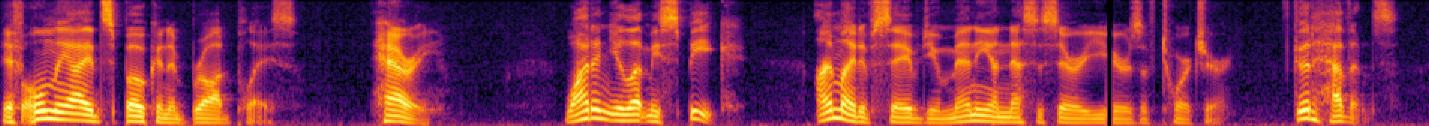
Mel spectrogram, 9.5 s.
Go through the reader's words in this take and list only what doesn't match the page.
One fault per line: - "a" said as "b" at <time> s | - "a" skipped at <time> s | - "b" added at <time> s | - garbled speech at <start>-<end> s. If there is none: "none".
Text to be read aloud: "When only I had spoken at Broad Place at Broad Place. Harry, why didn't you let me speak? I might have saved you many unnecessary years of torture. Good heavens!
- "When" said as "If" at 0.0 s
- "at Broad Place" skipped at 2.0 s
